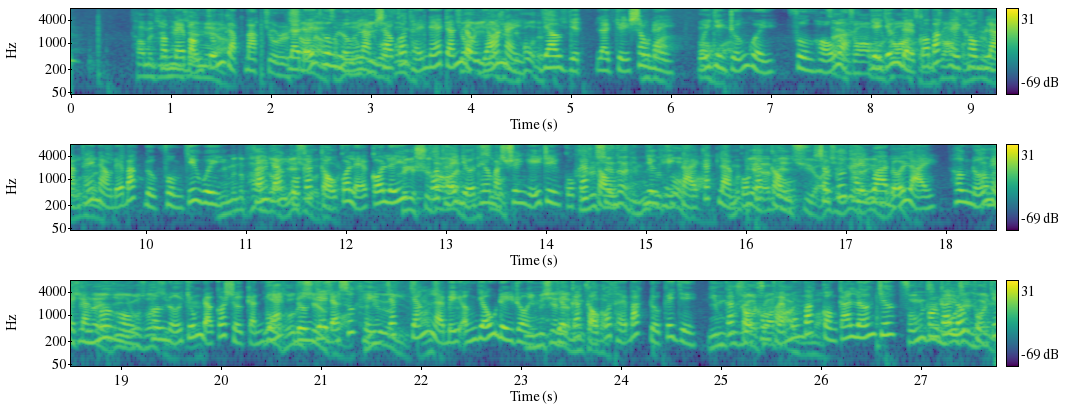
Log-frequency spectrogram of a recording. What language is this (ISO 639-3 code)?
vie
